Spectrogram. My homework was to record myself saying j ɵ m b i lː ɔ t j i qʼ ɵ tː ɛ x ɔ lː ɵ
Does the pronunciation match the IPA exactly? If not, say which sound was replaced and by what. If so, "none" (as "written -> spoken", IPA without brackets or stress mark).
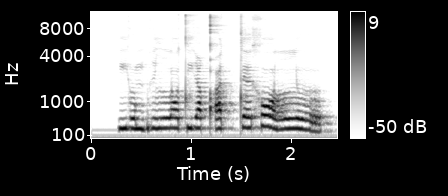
none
